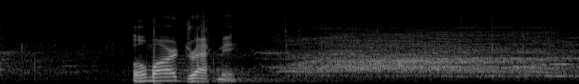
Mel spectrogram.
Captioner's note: audience cheering; audience cheering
